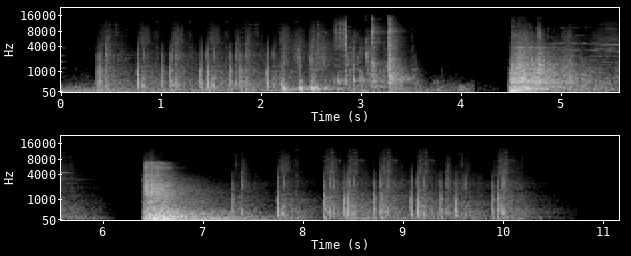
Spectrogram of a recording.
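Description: Footsteps echo on a stone floor.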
